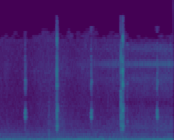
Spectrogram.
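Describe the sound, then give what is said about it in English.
A Mercedes SLS AMG sports car drives at Goodwood with a steady, loud low engine and road rumble, while a light ticking clicks at a regular pace over the top. “Drives Goodwood in an SLS AMG”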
